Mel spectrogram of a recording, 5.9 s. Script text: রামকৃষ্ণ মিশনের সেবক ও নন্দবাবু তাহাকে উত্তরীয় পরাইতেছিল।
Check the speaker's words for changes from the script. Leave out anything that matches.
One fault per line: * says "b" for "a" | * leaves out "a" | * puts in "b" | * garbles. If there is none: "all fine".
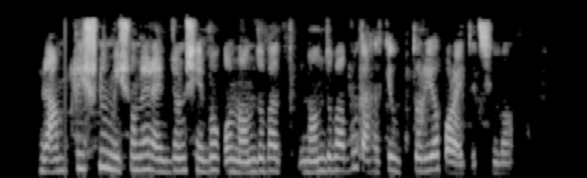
* puts in "একজন"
